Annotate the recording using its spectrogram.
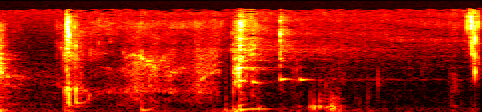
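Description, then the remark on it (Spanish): A quiet sip of sparkling water, a store-brand Vichy Catalan-type water (Malabella): a few short wet clicks and swallowing sounds spread over a few seconds, with no talking. “Déjame echar un trago de agua.”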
